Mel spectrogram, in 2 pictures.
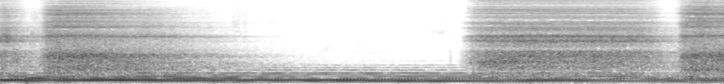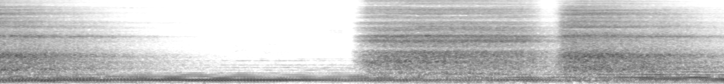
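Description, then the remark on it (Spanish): Slow, deep breaths rise and fall in long, airy cycles, each inhale and exhale lasting a couple of seconds, clear over a steady low hum. “Concéntrese en esta respiración.”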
